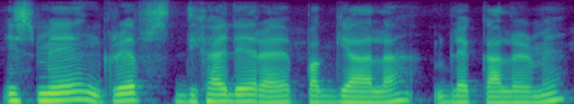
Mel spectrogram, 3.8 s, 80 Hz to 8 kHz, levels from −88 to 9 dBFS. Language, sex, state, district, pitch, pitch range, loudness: Hindi, male, Arunachal Pradesh, Longding, 135 Hz, 120-155 Hz, -15 LUFS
